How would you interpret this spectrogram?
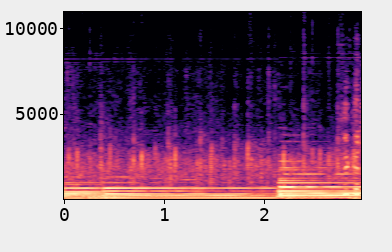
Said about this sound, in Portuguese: E quem pode, numa ação de gratidão, dar o melhor aplauso ao Rei dos Reis, Senhor dos Senhores, ao Pai Todo-Poderoso, glória a Deus.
